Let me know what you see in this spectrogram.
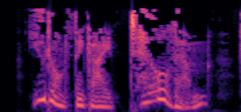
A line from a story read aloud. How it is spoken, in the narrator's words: she whispered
